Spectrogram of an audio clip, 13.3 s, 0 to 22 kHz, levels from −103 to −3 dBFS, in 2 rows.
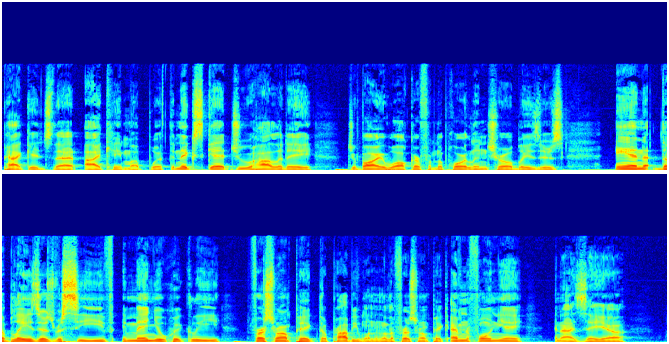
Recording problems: none

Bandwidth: 14 kHz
